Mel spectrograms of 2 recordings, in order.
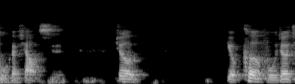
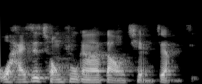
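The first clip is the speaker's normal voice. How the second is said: normal talking voice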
